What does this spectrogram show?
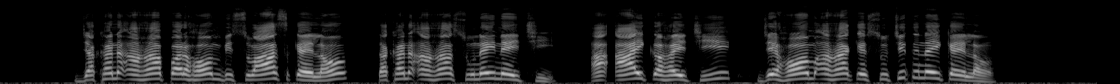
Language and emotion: Maithili, disgusted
